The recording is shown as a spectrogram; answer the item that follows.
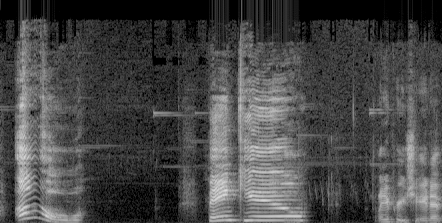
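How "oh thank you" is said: very high, swooping, drawn-out shouting. Thanking another player for finding a gift: shouting thanks. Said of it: "I'm shouting it at you".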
